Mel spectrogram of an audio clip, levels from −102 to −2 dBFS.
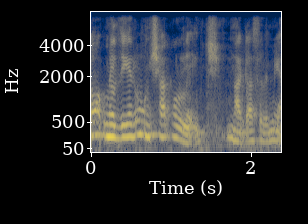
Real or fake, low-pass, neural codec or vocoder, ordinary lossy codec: fake; 7.2 kHz; codec, 24 kHz, 3 kbps, HILCodec; none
